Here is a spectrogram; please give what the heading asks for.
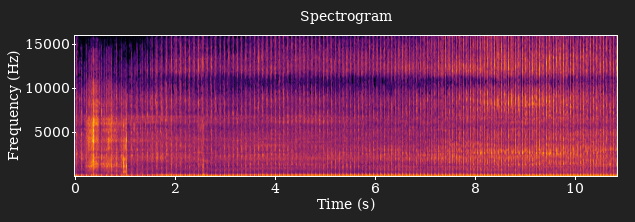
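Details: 1998 Honda Shadow 750 ACE V-twin, parked outdoors over 5 years, idling on a 65° day after cleaned carburetor refitted: very loud open exhaust, likely no baffles, with slightly irregular beat; owner suspects lingering fuel issue from aging gas.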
